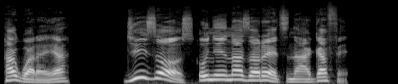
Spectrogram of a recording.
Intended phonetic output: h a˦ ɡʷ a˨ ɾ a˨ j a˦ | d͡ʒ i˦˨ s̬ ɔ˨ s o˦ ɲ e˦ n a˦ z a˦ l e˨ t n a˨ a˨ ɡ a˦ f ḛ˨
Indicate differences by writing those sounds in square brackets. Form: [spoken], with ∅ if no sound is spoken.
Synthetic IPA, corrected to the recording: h a˦ ɡʷ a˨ ɾ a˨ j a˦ | d͡ʒ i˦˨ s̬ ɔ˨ s o˦ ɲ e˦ n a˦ z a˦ [ɾ] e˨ t n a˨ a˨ ɡ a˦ f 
